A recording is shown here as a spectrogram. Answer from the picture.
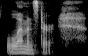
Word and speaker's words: Leominster: Leominster. I get quite a giggle when people try to pronounce towns like Haverhill, Leominster, Worcester.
